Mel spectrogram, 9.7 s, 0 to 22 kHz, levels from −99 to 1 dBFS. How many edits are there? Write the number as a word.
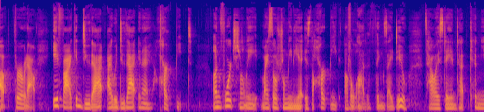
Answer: zero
